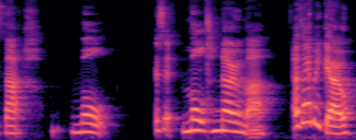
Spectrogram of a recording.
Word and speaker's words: Multnomah: I'm going to have to listen to how he pronounces that. Is it Multnomah? Oh, there we go. Multnomah.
